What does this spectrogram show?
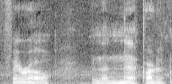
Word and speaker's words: Pharaoh: they tell you to put the emphasis on the far part of Pharaoh and the ne part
